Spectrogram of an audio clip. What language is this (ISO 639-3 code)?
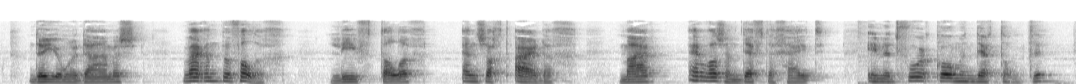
nld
